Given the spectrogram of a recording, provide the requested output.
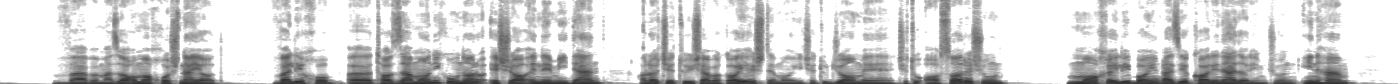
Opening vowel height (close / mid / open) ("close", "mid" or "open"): open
